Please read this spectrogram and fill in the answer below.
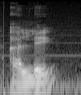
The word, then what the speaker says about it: allez: Habréis observado que, en primer lugar, allez no suena la Z final, es decir, la terminación EZ se pronuncia como una E normal, allez.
